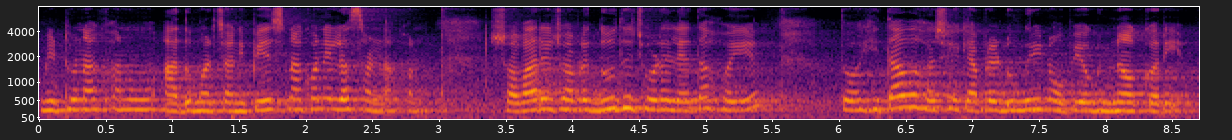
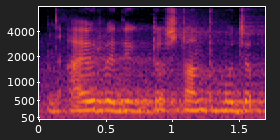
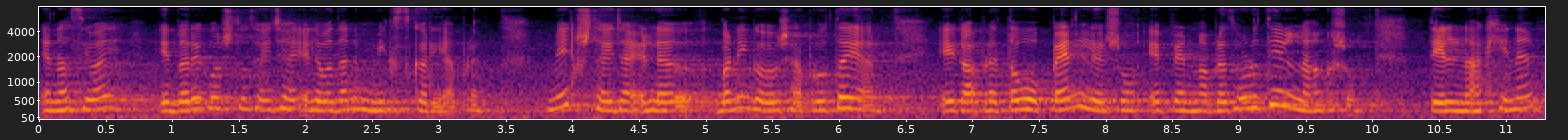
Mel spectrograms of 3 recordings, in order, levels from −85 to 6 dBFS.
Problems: none marked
